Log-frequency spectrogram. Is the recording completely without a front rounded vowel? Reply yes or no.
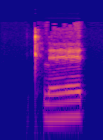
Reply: yes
